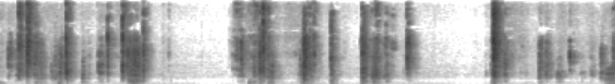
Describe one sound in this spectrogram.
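Paper rustles as a young man unfolds a sheet.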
